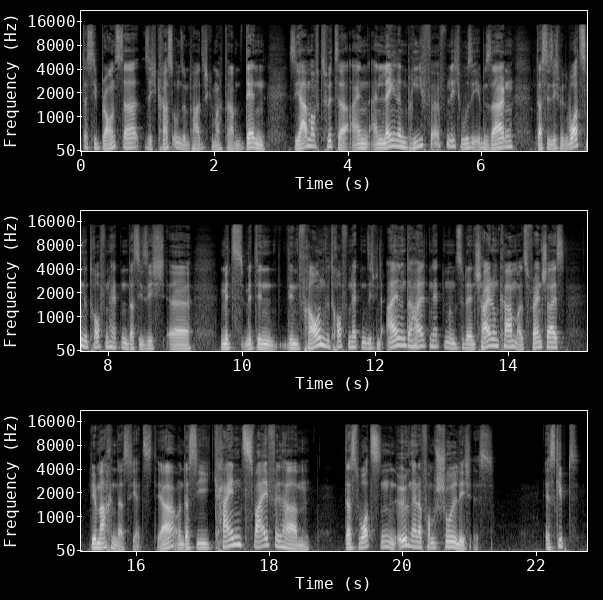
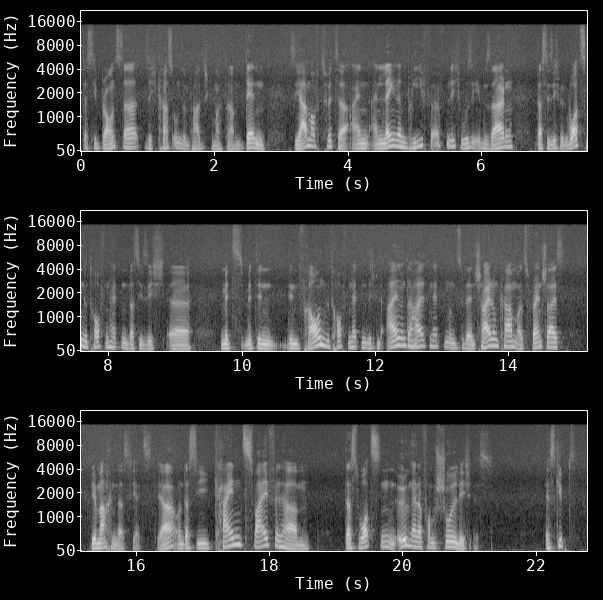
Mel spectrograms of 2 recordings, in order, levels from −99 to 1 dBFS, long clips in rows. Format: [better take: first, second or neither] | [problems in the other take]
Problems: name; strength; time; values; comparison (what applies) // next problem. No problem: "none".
first | hiss; noticeable; throughout; 15 dB below the speech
